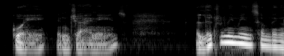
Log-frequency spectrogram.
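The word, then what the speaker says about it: 鬼: Now, you see the word oni in Chinese characters pronounced guay in Chinese literally means something like the hidden one or spirit of the dead.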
